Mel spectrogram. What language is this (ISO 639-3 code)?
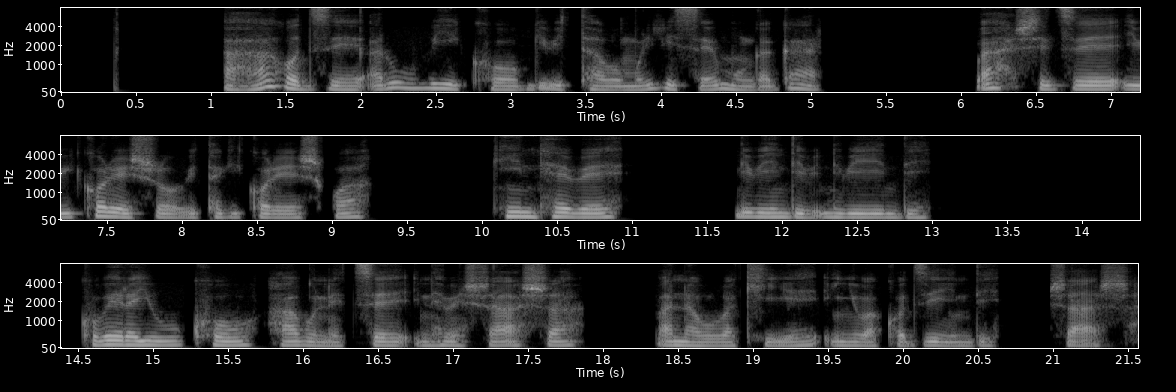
run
